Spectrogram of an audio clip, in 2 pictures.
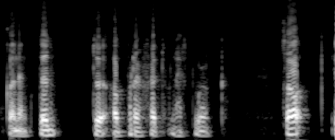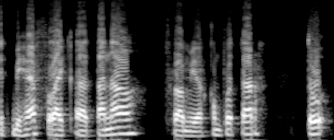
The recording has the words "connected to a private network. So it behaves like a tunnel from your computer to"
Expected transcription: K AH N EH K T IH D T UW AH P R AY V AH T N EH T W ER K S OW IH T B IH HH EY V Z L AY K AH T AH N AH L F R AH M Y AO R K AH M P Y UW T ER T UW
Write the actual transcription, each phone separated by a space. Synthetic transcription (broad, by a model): K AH N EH K T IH D T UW AH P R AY F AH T N EH T W ER K S OW IH T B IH HH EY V L AY K AH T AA N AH L F R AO M Y AO R K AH M P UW T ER T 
